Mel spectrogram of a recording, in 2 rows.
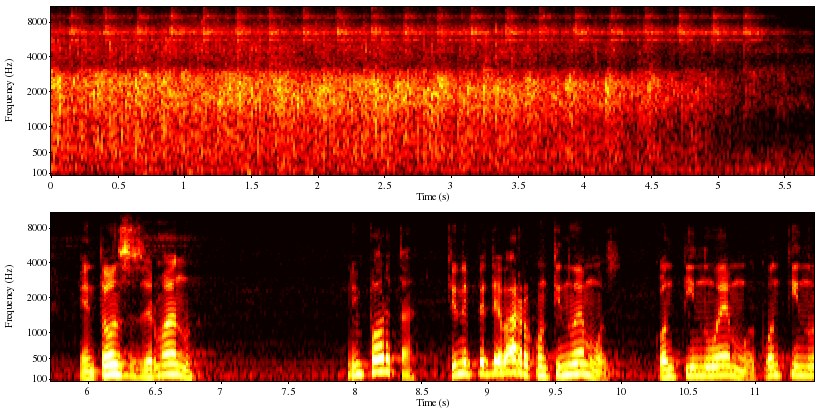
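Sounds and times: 
audience clapping: 0:00.0 - 0:05.4
speech: 0:06.0 - 0:06.9, 0:08.0 - 0:11.4.

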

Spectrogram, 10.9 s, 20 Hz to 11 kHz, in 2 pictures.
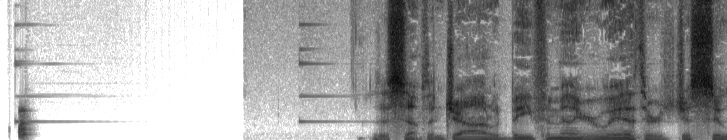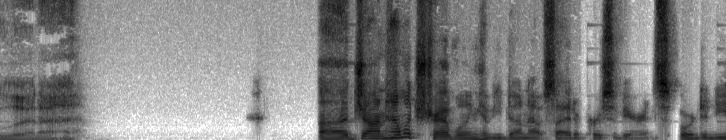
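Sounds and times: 
bell ringing: 0:02.2 - 0:02.9
speech: 0:02.8 - 0:06.1, 0:07.8 - 0:10.8.

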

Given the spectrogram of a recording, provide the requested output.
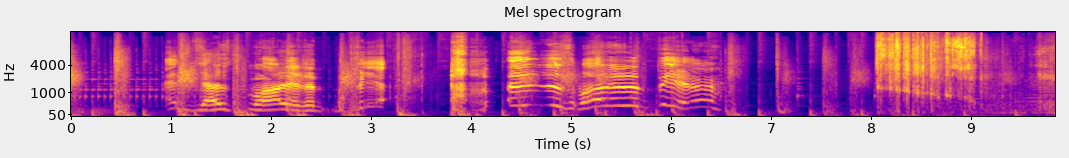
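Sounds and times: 
speech: 0:01.0 - 0:03.2, 0:04.8 - 0:06.5
crispy black legume snacks being chewed: 0:08.0 - 0:09.8.

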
